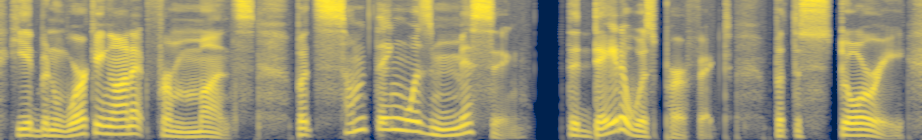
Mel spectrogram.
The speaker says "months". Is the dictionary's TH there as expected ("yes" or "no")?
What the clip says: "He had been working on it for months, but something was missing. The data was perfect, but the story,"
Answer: yes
